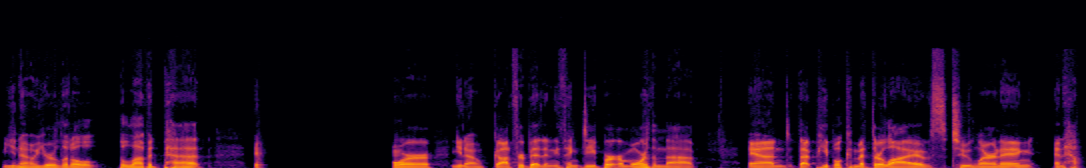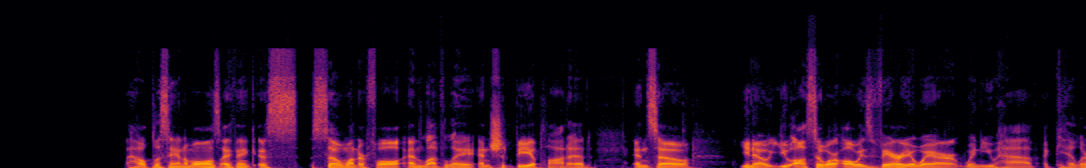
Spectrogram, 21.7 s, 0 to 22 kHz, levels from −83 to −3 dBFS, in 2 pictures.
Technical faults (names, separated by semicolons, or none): long network dropout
